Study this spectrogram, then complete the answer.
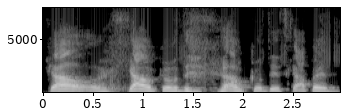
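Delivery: ordinary talk, nothing marked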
